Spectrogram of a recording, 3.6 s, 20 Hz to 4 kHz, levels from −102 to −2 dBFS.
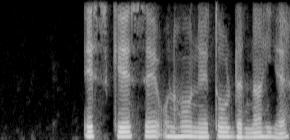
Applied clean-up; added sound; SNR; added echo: none; none; none; none.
